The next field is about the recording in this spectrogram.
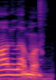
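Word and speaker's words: ağlamak: Allí pronuncié la G, pero tiene que ser una G suave, como aglamak, muy suave.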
